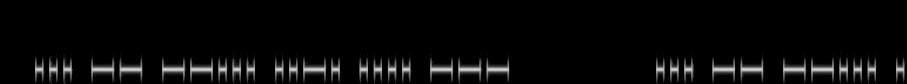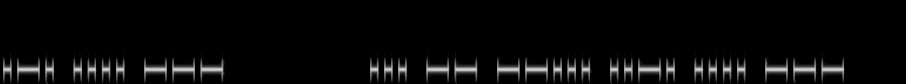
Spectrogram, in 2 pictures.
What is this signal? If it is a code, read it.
Morse code, heard as a keyed tone, about 17 wpm, 700 Hz. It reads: SM7FHO SM7FHO SM7FHO
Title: DXCC-100 Call Signs - 6 Characters - Repeated 3x - 17wpm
